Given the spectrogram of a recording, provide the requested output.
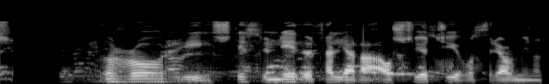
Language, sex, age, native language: Icelandic, male, 13, Icelandic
